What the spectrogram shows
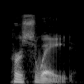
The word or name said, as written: persuade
